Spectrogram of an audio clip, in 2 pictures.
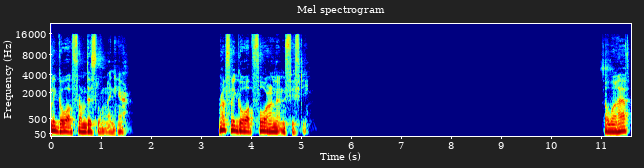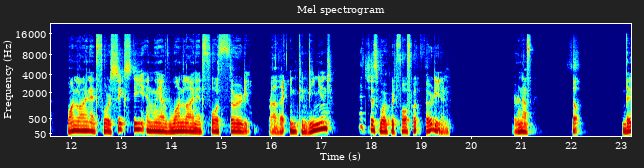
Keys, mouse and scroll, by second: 1.8 click, 5.1-17.5 drag.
